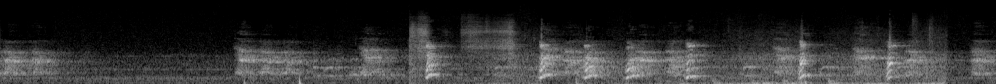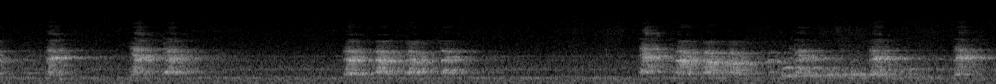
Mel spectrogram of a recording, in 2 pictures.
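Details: Dog barking at night in Korea: dense bursts of sharp, overlapping barks, several per second in clusters, with short quiet gaps between volleys and a steady low hum underneath.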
